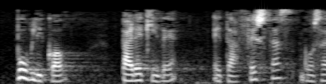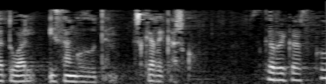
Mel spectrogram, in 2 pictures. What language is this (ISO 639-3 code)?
eus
